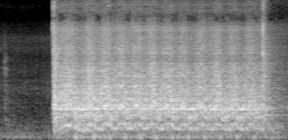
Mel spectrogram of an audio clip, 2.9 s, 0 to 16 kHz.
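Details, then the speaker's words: 1965 Pontiac Catalina, being started for the first time in 20 years on a booster pack: two seconds of fast, even cranking that never catches or fires; carburetor still dry, fuel not yet reaching it, crank no start. "Try a little bit more, and then I might even dump some down just to get it going a little more. Carburetor still sounds dry."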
